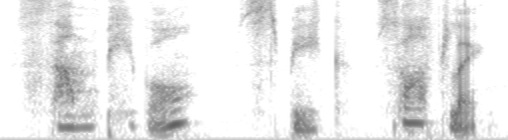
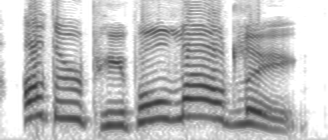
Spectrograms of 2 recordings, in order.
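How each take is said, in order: First: Slow, hushed near-whisper; speaking softly. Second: Loud, raised, higher voice; speaking loudly. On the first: Trainer showing how some prospects speak, softly. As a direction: drop to a very soft, slow murmur. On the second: Trainer showing how other prospects speak, loudly. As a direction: boom it out to show volume. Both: Shown as a demonstration.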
